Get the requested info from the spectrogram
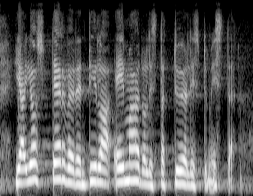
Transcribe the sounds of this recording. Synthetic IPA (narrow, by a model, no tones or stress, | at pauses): jɑjost̪erʋeydent̪ilɑʔeimɑhdolːist̪ɑt̪tyølːist̪ymist̪æ̰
